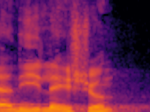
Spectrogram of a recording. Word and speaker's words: Annihilation: Secondo me Annihilation, l'ho detto bene? – Sì, eh, questo l'hai detto bene.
